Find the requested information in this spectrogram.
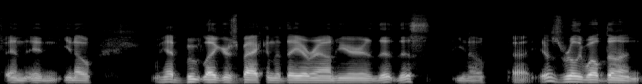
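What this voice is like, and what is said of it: Southern US twang accent. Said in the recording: “I'm in the deep South. You can't tell by the Southern twang”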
